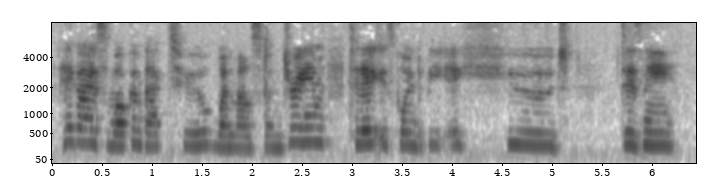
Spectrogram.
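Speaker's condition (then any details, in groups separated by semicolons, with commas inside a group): No condition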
